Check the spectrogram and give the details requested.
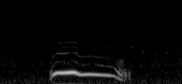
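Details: Camera-trap recording of a female Eurasian eagle-owl hooting on a breeding-season evening: one deep, sustained hoot lasting under a second, gently dropping in pitch before a short clipped ending, no other sounds.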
